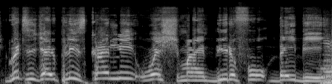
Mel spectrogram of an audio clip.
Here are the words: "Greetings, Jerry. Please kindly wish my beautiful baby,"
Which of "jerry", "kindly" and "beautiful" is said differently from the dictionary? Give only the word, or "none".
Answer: jerry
